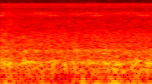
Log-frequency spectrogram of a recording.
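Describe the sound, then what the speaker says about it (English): Bees droning softly around a small, growing backyard hive during September chores, a faint, steady insect hum that holds evenly throughout. "so there's some bees there"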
